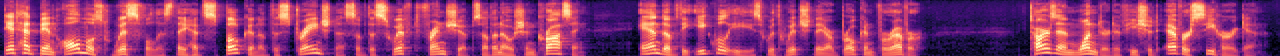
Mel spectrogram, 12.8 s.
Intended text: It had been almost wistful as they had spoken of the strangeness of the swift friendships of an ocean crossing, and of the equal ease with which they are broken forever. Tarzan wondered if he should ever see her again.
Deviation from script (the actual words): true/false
false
